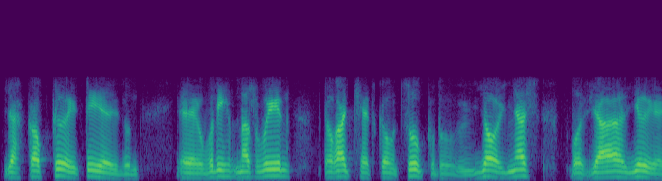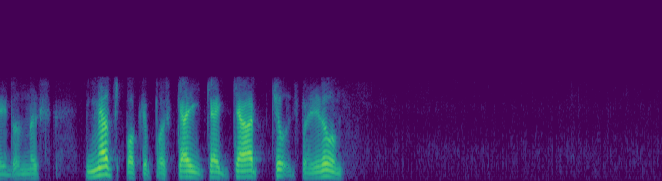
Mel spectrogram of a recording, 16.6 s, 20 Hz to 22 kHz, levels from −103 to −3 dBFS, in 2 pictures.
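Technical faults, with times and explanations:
Throughout, G.729 codec: the speech is rebuilt from a vocal tract filter and sparse pulse excitation, giving a rough, slightly synthetic buzz consistent with an 8 kbit/s codec. On a spectrogram the band stops sharply near 150 Hz and 3.4 kHz, with smeared, blocky harmonics.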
